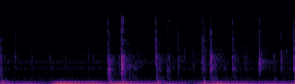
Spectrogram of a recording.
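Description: Typing on a computer keyboard: many quick, irregular keystroke clicks in uneven bursts, moderately loud, with brief pauses between runs of keys.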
